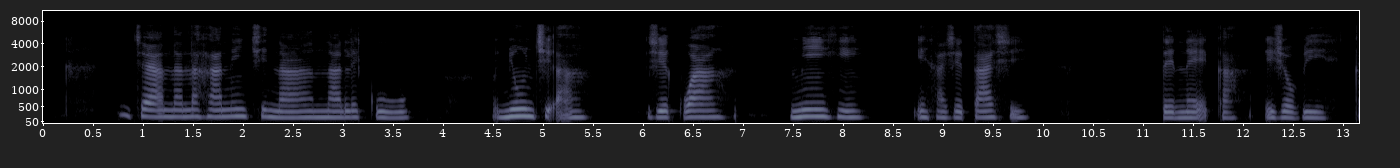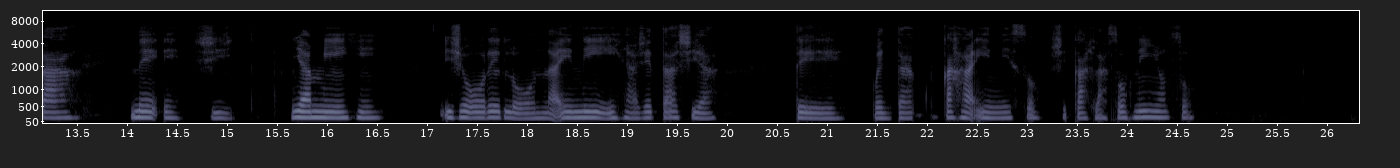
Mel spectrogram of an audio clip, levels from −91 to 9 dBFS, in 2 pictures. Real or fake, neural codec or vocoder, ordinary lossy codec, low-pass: fake; codec, 16 kHz, 4 kbps, FunCodec, trained on Chinese and English, 50 frames a second; MP3, 48 kbps; 7.2 kHz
